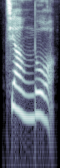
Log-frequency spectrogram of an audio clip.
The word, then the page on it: 降落: jiàng luò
